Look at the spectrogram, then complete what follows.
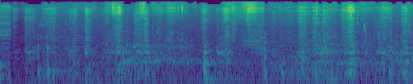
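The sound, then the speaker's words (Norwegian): A pen scratches and scribbles on paper up close as a founding document is signed, a quiet irregular patter of short strokes and faint rustles with no talking. “Nå gjenstår det kun å få underskrifter på stiftelsesdokumentet. En lyd som er litt vanskelig å fange.”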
